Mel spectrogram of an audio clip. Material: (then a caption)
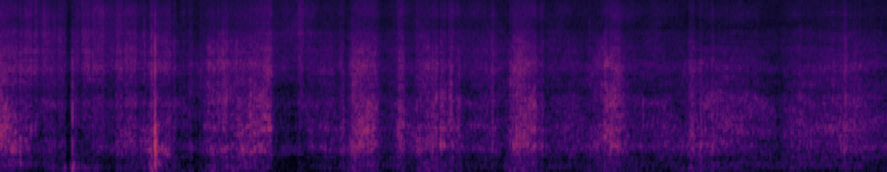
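Cardboard. A cardboard tissue box has fingernails scratching slowly across its top surface, making soft, dry scraping strokes in bursts with a duller, low rumbling body. One sharper tap-like hit stands out near the start. The scratches gradually quieten toward the end.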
